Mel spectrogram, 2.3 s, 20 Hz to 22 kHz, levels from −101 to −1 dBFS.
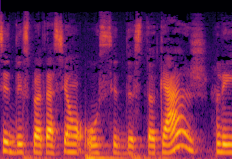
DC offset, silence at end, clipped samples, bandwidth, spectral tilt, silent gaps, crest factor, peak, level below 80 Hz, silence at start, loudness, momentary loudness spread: under 0.1%; 0 s; under 0.1%; 16 kHz; -4.5 dB/octave; none; 16 dB; -4 dBFS; -36 dBFS; 0 s; -22 LUFS; 7 LU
